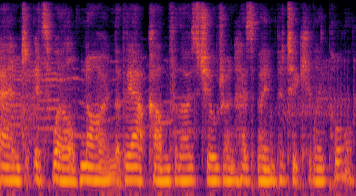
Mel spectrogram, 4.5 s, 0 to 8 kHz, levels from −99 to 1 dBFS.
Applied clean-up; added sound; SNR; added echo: none; Squeak; 19 dB; reverberation time 0.2 s.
